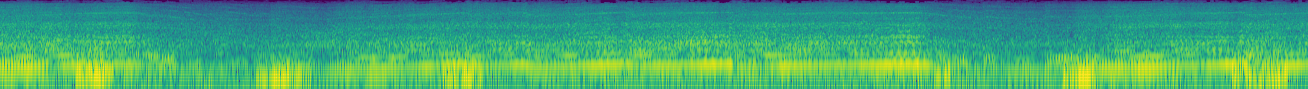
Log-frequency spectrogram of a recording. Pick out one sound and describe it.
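A racing car engine roars at high revs, rising in pitch and dropping sharply with each gear change.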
